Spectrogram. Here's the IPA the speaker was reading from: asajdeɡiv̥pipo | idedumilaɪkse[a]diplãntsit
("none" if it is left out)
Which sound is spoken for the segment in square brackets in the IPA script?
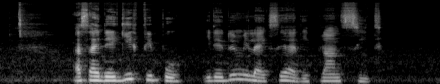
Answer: a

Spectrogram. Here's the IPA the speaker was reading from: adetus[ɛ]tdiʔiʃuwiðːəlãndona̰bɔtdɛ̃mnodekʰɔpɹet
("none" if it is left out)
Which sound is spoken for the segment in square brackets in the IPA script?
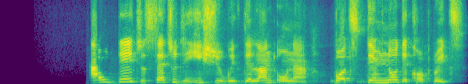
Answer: ɛ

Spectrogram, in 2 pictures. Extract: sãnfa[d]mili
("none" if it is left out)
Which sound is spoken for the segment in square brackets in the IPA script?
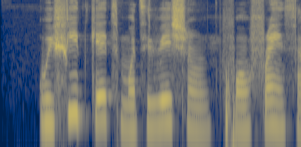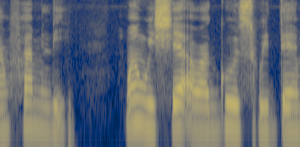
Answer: none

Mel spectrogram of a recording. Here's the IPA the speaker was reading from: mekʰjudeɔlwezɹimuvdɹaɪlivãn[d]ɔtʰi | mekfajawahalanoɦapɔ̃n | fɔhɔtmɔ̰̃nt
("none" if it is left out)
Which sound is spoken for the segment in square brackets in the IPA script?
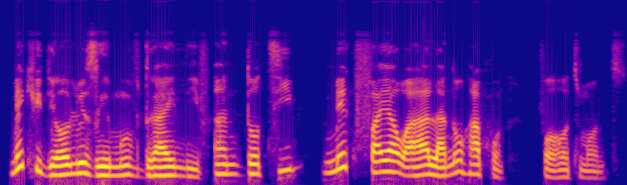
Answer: d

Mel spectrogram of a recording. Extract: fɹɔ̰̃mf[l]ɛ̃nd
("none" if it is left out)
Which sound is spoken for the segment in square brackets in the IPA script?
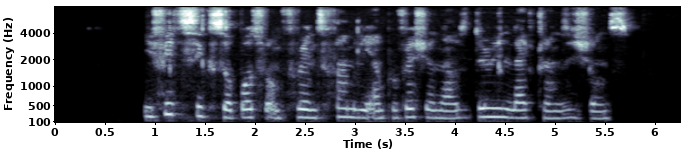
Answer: ɹ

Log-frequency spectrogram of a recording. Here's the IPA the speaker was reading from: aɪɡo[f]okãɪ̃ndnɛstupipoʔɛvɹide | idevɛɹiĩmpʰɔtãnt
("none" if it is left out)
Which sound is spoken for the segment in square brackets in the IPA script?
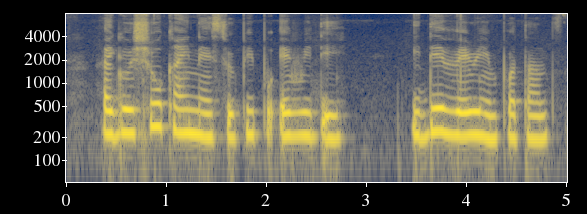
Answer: ʃ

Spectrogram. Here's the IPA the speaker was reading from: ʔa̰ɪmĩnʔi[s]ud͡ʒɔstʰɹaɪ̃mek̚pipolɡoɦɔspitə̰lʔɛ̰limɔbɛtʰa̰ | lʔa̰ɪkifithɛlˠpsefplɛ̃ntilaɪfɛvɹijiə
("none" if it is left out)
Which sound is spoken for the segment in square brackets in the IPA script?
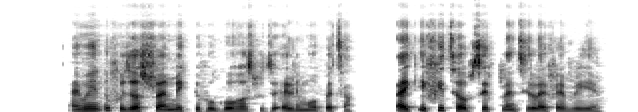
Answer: f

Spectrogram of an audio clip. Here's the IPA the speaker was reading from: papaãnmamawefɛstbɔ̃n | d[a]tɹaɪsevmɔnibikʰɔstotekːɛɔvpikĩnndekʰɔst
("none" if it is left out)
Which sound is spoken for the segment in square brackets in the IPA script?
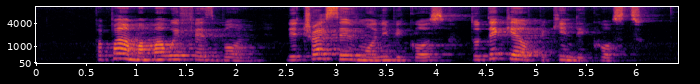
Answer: e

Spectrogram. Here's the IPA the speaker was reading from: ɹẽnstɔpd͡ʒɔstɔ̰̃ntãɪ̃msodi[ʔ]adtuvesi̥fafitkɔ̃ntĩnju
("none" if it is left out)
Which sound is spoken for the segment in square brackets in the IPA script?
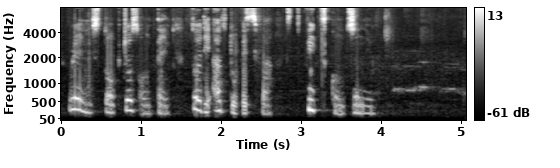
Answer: ʔ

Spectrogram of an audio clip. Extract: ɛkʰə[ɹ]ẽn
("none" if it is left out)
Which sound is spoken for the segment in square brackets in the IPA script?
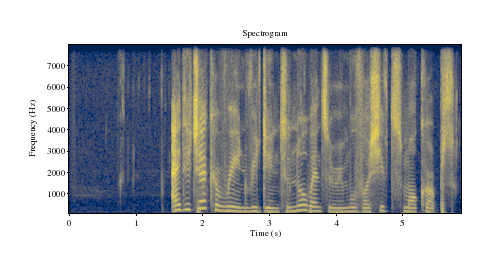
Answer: ɹ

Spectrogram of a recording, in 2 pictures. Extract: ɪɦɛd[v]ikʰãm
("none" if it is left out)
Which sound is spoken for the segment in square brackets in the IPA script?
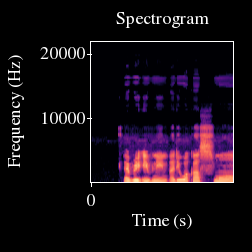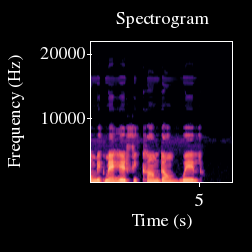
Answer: f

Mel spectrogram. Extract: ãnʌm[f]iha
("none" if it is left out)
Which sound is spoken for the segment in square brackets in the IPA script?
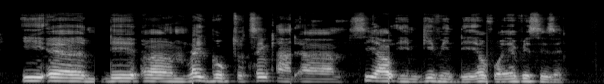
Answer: s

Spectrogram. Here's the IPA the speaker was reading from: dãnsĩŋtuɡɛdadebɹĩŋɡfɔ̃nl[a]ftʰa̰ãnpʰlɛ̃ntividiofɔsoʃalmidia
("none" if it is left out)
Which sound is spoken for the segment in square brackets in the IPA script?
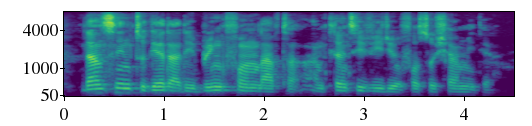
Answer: a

